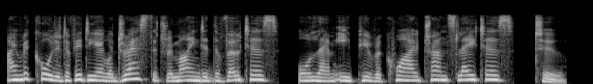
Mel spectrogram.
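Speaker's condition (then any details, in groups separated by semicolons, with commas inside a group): No condition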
